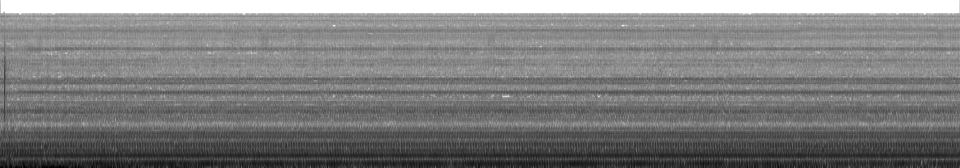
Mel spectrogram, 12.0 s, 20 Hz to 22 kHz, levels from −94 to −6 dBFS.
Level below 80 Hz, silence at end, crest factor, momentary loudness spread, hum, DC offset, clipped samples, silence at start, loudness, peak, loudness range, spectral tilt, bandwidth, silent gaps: -24 dBFS; 0 s; 16 dB; 1 LU; none; 0.4%; under 0.1%; 0 s; -19 LUFS; 0 dBFS; 1 LU; -5.5 dB/octave; 16.5 kHz; none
